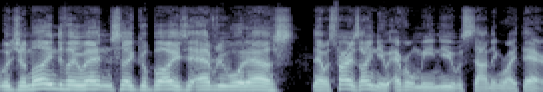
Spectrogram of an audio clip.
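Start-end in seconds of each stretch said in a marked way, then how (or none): 0.0-2.9 put-on drunken slur, words running into each other. Speaker retells his buddy Andy leaning over to him, imitating Andy's slurred speech. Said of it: "he slurs to me".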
